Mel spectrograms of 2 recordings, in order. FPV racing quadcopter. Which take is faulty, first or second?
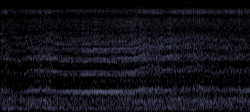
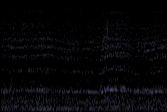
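first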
